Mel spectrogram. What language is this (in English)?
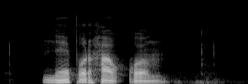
Esperanto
